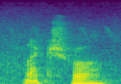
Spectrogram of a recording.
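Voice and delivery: Lexua as two syllables, LEK-shwa, rising as a question; alternative pronunciation. Shown as a demonstration. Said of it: "not sure how else it might be pronounced".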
